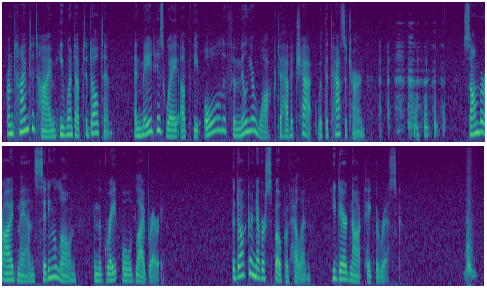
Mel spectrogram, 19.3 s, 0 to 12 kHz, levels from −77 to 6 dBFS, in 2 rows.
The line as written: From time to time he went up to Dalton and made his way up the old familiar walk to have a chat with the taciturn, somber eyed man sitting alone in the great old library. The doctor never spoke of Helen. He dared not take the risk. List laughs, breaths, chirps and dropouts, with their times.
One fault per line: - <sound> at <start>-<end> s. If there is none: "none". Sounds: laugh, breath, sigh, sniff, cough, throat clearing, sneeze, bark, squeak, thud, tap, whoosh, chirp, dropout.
- laugh at 7.5-8.9 s
- whoosh at 18.9-19.2 s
